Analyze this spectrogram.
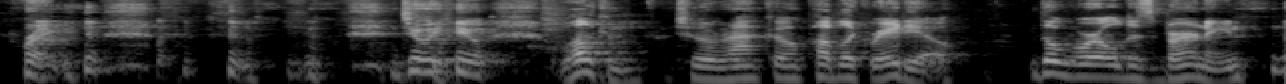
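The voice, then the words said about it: NPR radio host voice. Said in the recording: “Do we attempt like an NPR voice?”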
